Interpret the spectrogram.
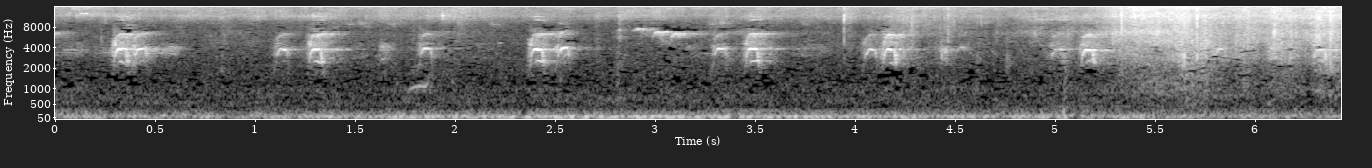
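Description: Small birds chirping in short, high, repeated calls over a low steady rumble; a rustling noise comes in about five seconds in.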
